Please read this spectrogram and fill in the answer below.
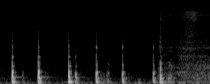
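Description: Fingertips tapping on the side of a cardboard box, about eight quick, uneven taps at roughly four a second. Near the end they give way to a brief scratching of nails on the cardboard.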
